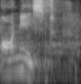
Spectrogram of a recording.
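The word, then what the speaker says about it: honest: यहाँ पर हमारी स्पेलिंग किससे स्टार्ट हो रही है, ऑनेस्ट की एच से स्टार्ट हो रही है, लेकिन एच हमारा यहाँ पर साइलेंट लेटर है, इसीलिए हम यहाँ पर ऑनेस्ट के पहले एन लगा रहे हैं।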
